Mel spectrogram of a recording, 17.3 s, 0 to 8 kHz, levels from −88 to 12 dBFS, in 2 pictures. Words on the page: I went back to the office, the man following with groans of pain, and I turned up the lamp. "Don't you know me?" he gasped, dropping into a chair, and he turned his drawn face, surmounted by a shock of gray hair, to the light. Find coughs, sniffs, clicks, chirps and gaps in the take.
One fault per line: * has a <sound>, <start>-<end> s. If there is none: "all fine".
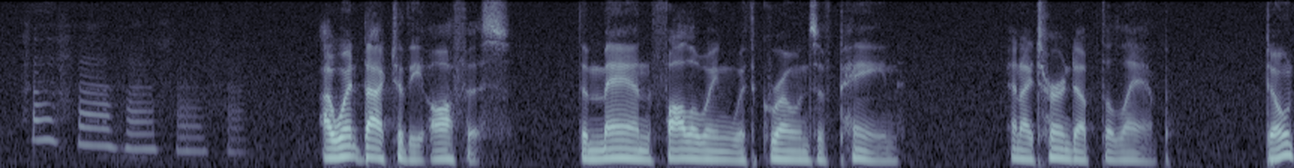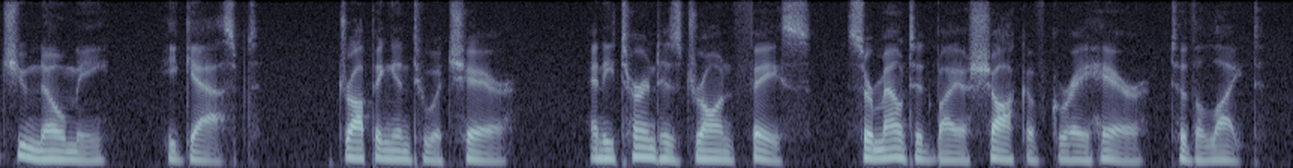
* has a laugh, 0.1-1.7 s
